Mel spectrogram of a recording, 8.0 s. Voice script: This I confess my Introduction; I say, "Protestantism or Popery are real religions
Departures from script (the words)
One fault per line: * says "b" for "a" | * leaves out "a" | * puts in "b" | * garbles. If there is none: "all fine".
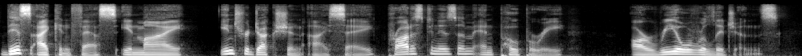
* puts in "in"
* says "and" for "or"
